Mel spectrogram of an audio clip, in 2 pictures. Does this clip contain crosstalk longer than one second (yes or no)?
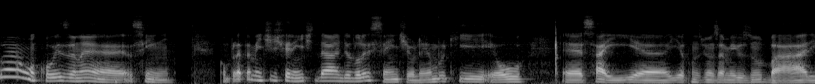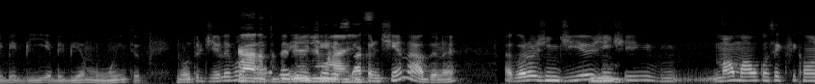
yes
